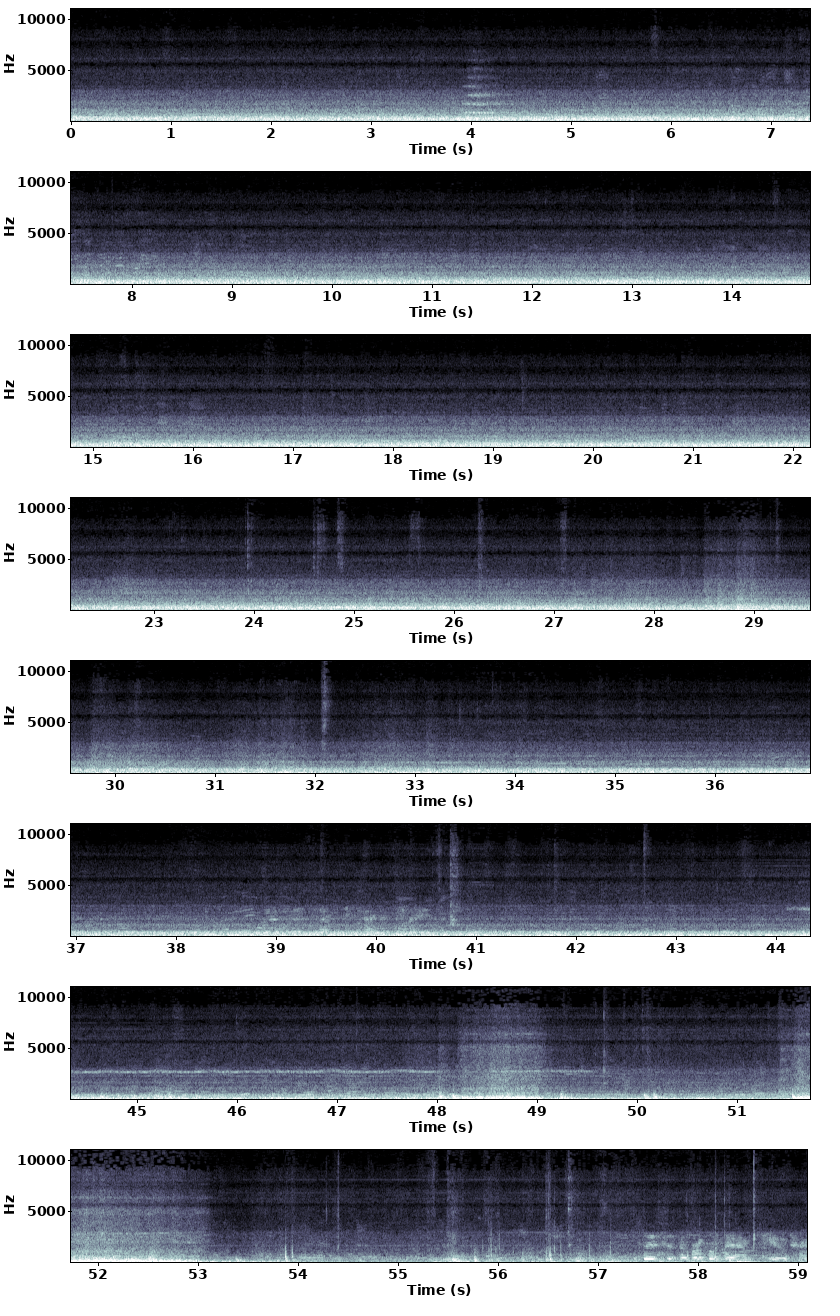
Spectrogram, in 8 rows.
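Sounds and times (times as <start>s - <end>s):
subway wheels rumbling on rail: 0.0s - 59.0s
train clicks: 31.5s - 32.5s, 40.5s - 42.0s, 46.6s - 58.9s
high squeal: 44.1s - 48.2s.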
